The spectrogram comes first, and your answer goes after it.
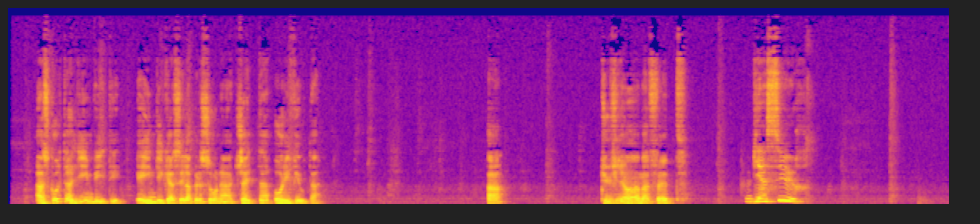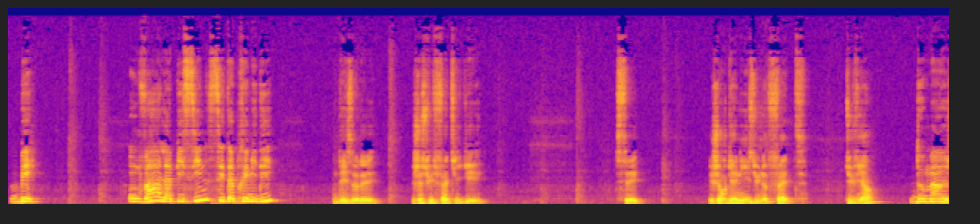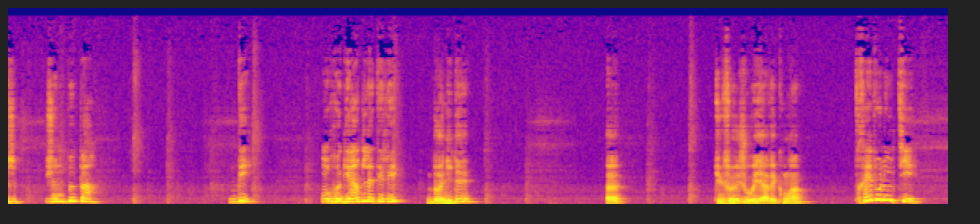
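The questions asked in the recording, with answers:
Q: Tu viens à ma fête?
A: accepte

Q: On va à la piscine cet après-midi?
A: refuse

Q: J'organise une fête. Tu viens?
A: refuse

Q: On regarde la télé?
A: accepte

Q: Tu veux jouer avec moi?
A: accepte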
